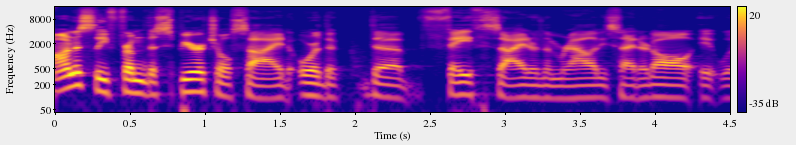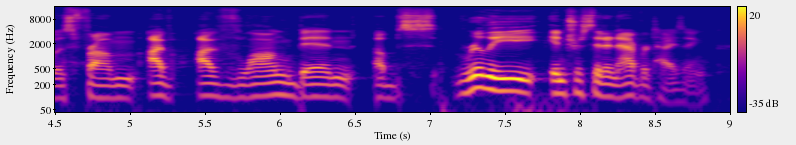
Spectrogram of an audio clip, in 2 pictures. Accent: Dallas, Texas, United States; moved away as an adult; now in Los Angeles, United States; raised in Dallas. Moved to L A, Los Angeles

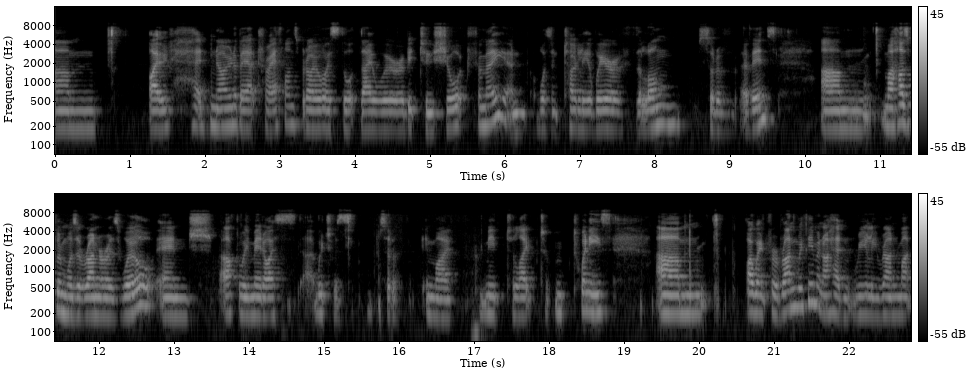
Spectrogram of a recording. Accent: Melbourne, Victoria, Australia; moved away; also born or lived in Yamba, New South Wales; we grew up in Melbourne and had a holiday house at Torquay

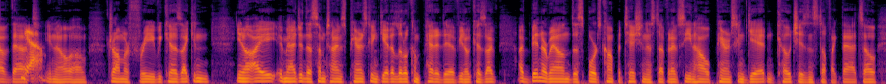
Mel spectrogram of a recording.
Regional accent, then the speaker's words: Portland, United States; my hometown, Portland

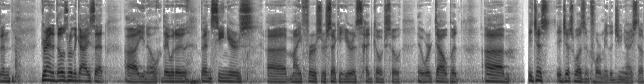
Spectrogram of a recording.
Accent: Fairmont, Minnesota, United States; moved away; I'm obviously from Fairmont, Minnesota myself. Uh, born and raised

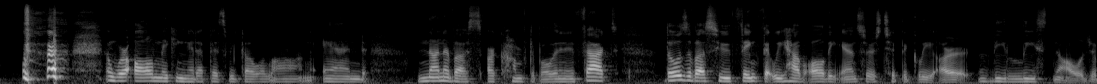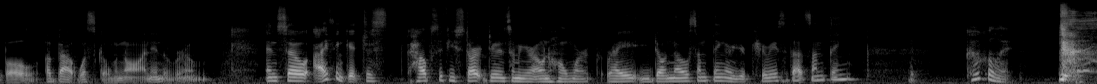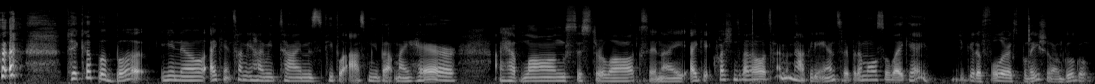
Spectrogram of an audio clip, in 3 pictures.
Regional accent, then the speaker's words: New York City, New York, United States; accent: New York; moved away as an adult; also born or lived in Houston, Texas; now in Oklahoma, United States; I grew up in New York City, at the time, most diverse county in America

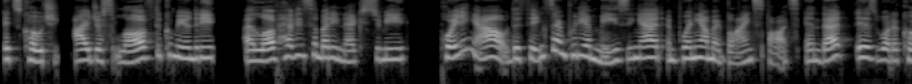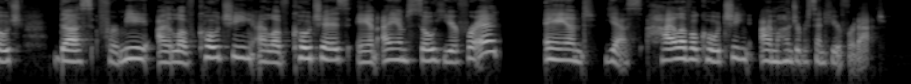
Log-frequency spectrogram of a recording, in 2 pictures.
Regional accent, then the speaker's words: Brazil; moved away; I was born and raised in Brazil

